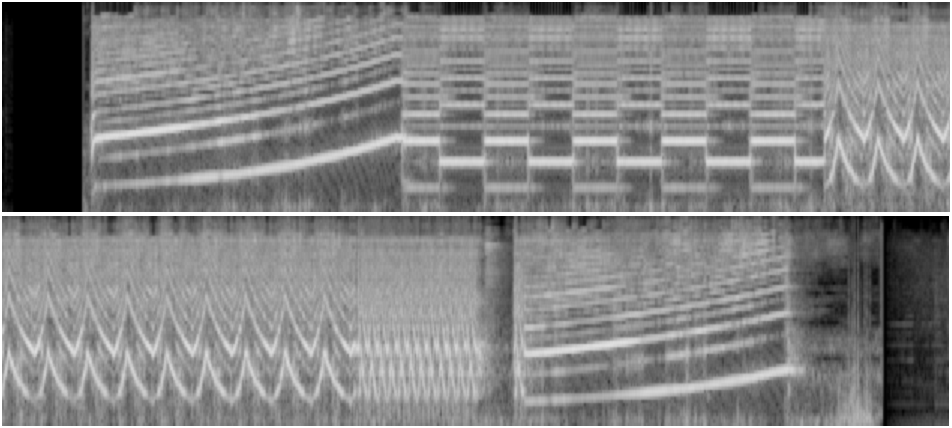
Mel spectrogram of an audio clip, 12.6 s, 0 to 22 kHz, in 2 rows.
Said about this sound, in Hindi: अभी मैं आपको चलता हूँ इस 4 ट्यून सायरन की जो है साउंड चेक करवाता हूँ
